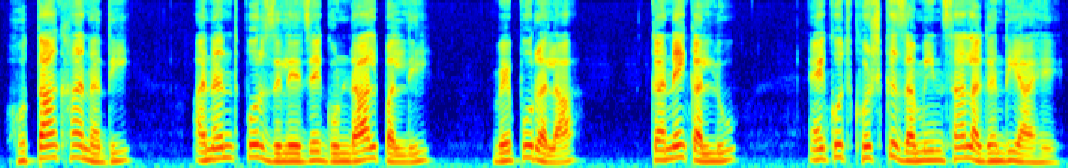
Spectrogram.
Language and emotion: Sindhi, neutral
